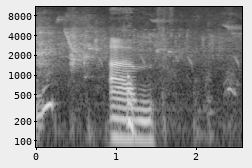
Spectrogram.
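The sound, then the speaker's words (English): A single owl call sound effect, a short, rich hooting note lasting about half a second, stands out clearly against faint background chirps and rustle. “That's an owl. That's too nighttime.”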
